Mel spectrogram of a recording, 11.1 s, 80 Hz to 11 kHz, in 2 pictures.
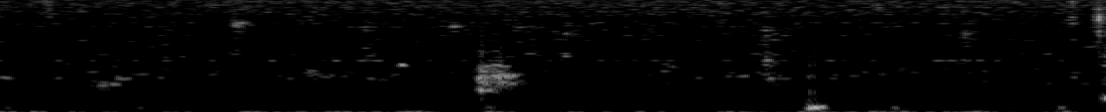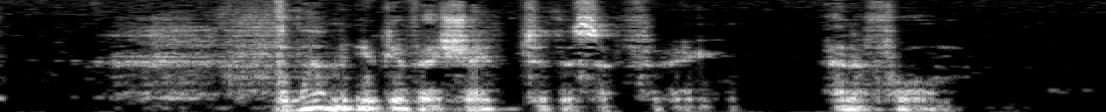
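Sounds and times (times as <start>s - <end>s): man breathing in: 6.0s - 6.9s.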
